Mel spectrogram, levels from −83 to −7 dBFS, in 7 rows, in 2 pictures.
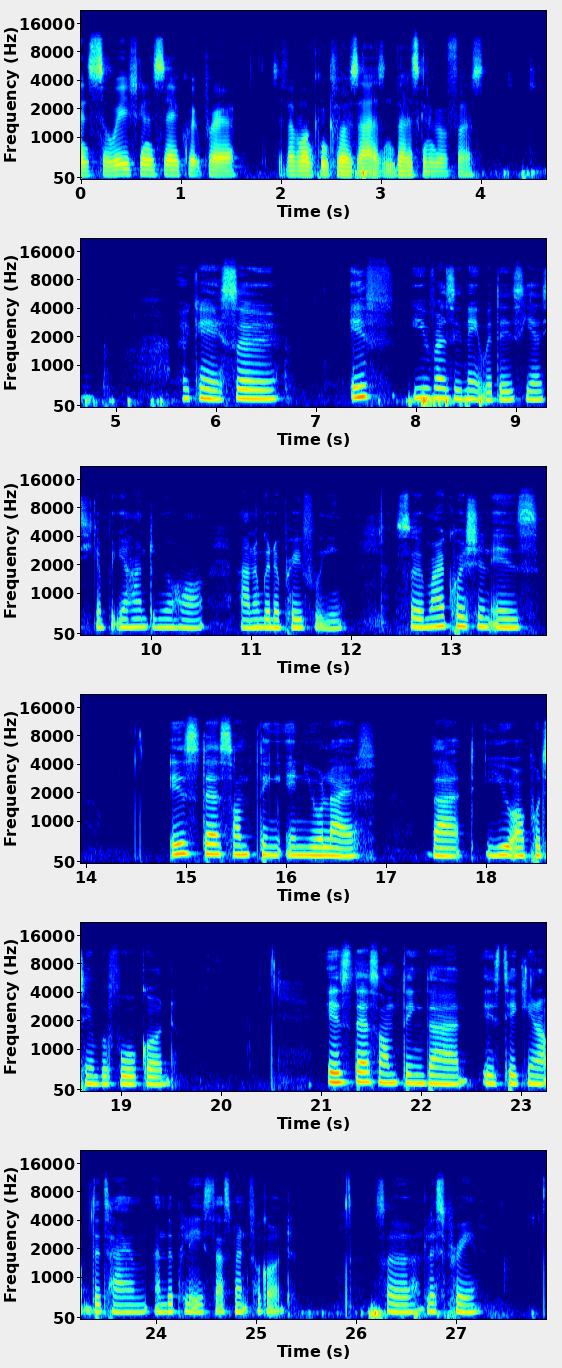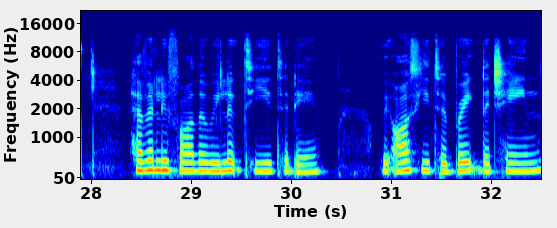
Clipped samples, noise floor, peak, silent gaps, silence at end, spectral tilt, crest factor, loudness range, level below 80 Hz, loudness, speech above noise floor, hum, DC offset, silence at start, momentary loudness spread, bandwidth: under 0.1%; -71 dBFS; -16 dBFS; none; 0 s; -5 dB/octave; 20 dB; 6 LU; -64 dBFS; -36 LUFS; 36 dB; none; under 0.1%; 0 s; 16 LU; 14 kHz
